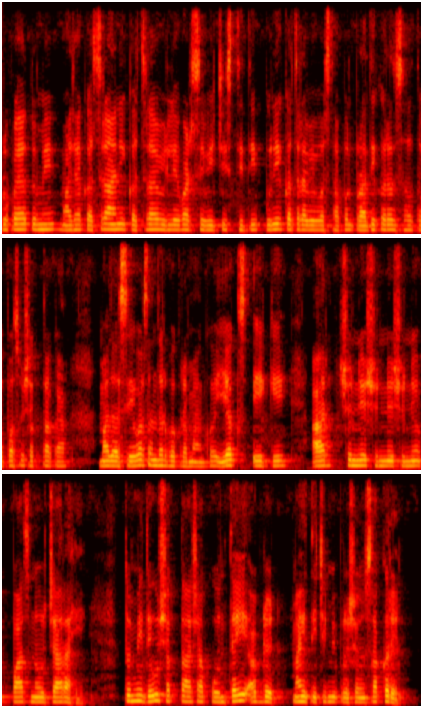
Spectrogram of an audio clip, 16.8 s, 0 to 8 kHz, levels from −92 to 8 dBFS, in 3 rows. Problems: none marked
